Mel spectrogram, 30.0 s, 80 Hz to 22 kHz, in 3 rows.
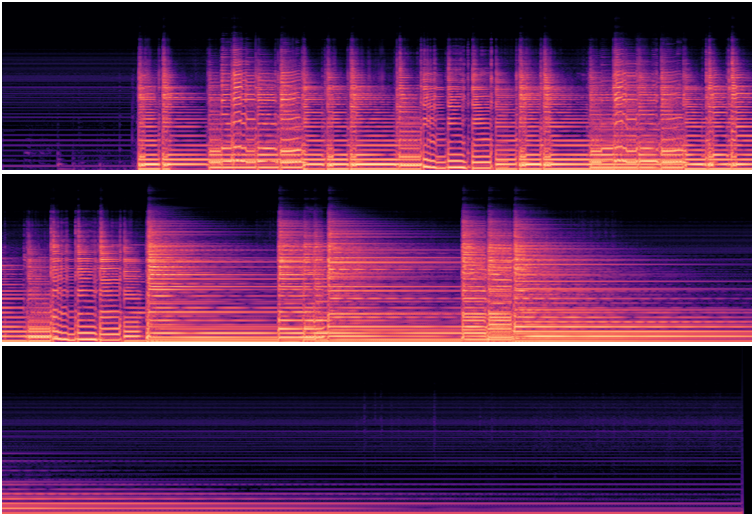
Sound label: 6v6 clean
